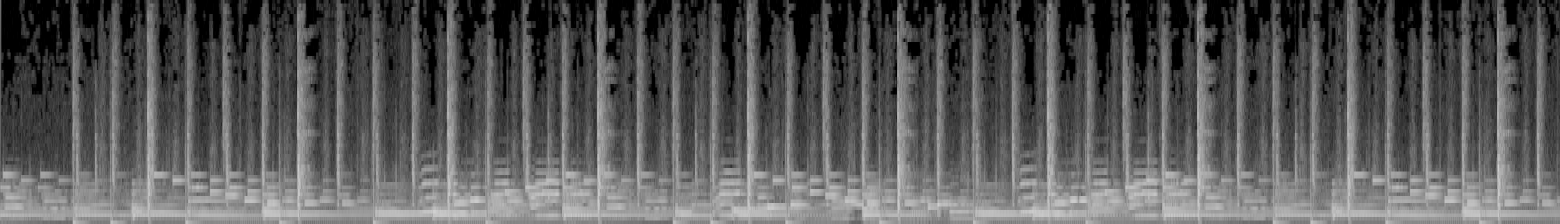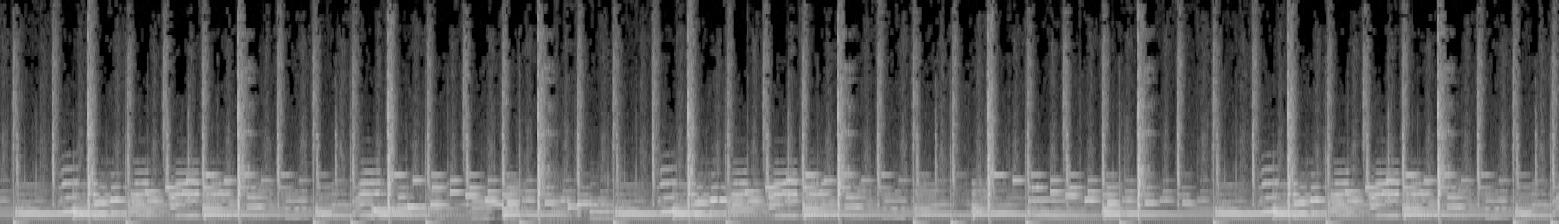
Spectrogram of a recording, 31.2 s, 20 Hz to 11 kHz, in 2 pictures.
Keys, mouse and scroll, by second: 0.9 a, 1.6 ctrl+b, 4.5 double click, 5.7 3, 6.4 shift+click, 9.9 middle click, 11.4 scroll down 1, 11.7 ctrl+r, 12.6-13.6 scroll up 1, 13.6-14.0 scroll down 1, 14.2 double click, 15.5 middle click, 15.8-16.9 typing, 17.0 shift+click, 24.6 shift+click, 24.7 middle click, 26.0 shift+click, 29.1 middle click, 30.4 shift+click.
